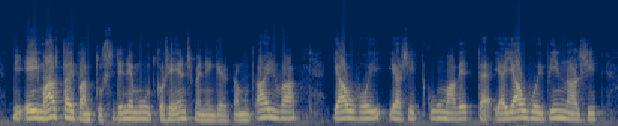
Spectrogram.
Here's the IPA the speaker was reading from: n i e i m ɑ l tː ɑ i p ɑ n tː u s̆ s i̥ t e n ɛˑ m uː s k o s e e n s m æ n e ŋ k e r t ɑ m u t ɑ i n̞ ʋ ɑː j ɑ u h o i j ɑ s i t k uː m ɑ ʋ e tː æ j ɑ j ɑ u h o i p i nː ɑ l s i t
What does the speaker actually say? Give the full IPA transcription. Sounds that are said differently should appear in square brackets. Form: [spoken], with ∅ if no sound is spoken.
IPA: n i e i m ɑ l tː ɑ i p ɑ n tː u s̆ s i̥ t e n ɛˑ m uː [t] k o s e e n s m æ n e ŋ k e r t ɑ m u t ɑ i n̞ ʋ ɑː j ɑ u h o i j ɑ s i t k uː m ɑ ʋ e tː æ j ɑ j ɑ u h o i p i nː ɑ l s i t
